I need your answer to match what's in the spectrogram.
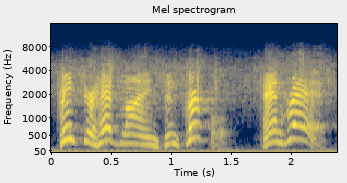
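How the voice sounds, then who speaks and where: An actor playing a brash, pushy husband full of crackpot schemes in cocky, wisecracking screwball banter, in 1940s radio comedy style. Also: male voice, very high voice, big pitch swings, normal speed, sharp tone, a little hiss or hum, heavily acted. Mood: eager, pushy. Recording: dull vintage radio recording.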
